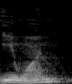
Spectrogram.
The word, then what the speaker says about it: Eone: And this is her Eone, E1. It's spelled EONE.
